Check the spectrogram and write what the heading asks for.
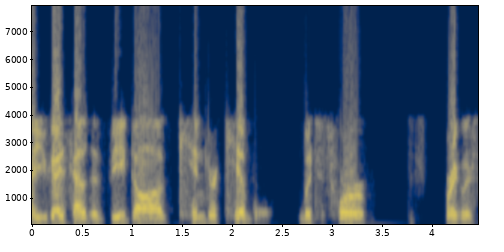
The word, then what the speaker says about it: Kinder: So Kinder. Lots of people say Kinder. It's like definitely looks how it's pronounced, but the goal is that it's the kindest dog food on the market.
